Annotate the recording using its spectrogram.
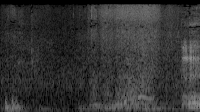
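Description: Handling noise from a table gooseneck microphone: a short low knock at the start, then a rasping rub as it is moved. A man coughs near the end.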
